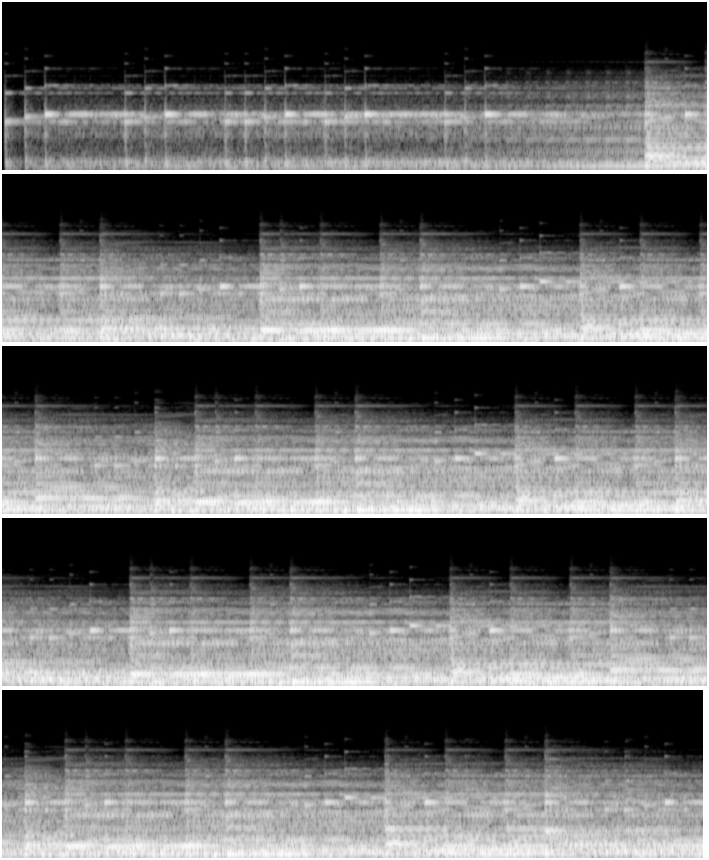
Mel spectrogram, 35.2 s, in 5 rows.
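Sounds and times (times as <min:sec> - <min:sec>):
piano cover: 0:00.0 - 0:35.1.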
